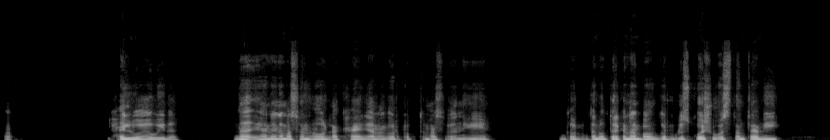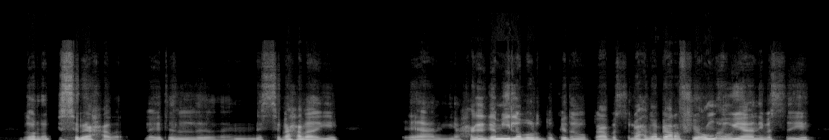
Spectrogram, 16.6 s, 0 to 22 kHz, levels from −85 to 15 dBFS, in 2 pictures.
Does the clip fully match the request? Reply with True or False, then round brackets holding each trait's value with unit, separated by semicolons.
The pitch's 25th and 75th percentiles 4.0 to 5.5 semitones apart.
False (3.2 semitones)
